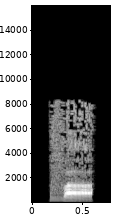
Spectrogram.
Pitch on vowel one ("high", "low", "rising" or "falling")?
low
